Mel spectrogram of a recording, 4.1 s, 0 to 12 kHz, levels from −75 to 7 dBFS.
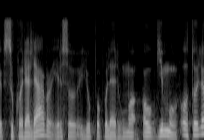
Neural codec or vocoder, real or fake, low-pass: codec, 16 kHz, about 1 kbps, DyCAST, with the encoder's durations; fake; 7.2 kHz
